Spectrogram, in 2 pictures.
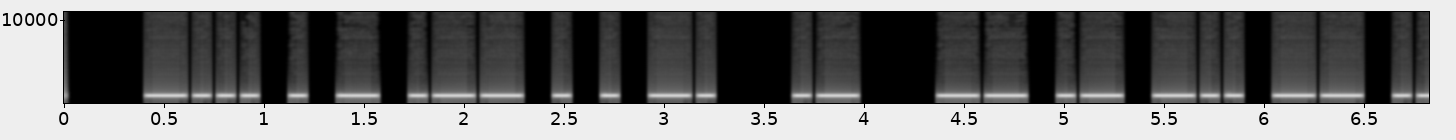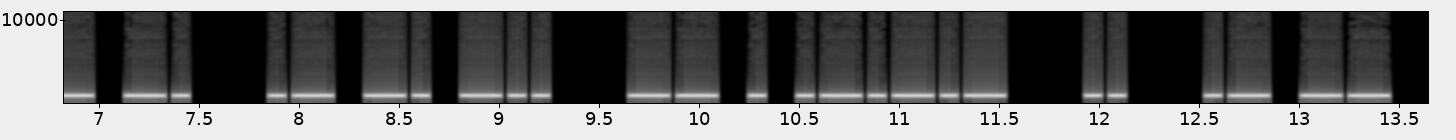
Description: Morse code, heard as a keyed tone, about 20 wpm, 1000 Hz. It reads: BETWEEN A MADMAN AND ME. I AM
